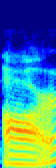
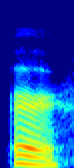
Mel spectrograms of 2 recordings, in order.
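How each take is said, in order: First: The word has a full 'are' vowel. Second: The word is reduced to a short 'er'. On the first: "So it could be are" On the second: "In connected speech, it'll turn into more of an er sound"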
